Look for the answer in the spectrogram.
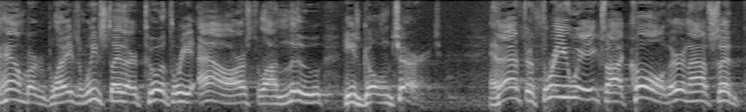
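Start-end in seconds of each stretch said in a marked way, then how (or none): none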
